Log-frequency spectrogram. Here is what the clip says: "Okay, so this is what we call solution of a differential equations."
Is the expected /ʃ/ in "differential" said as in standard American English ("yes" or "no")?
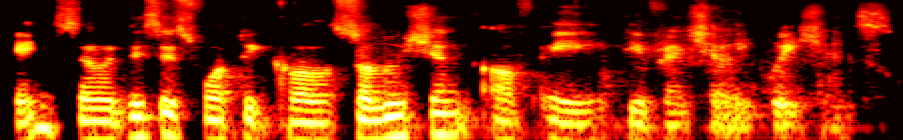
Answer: yes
